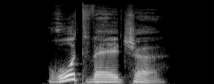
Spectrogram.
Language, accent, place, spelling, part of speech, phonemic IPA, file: German, Germany, Berlin, Rotwelsche, noun, /ˈʁoːtvɛlʃə/, De-Rotwelsche.ogg
- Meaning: weak nominative/accusative singular of Rotwelsch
